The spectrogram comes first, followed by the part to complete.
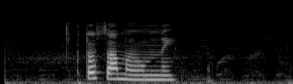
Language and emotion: Russian, neutral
